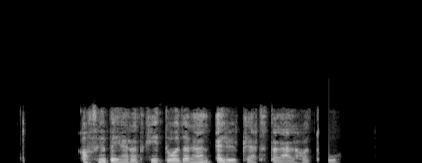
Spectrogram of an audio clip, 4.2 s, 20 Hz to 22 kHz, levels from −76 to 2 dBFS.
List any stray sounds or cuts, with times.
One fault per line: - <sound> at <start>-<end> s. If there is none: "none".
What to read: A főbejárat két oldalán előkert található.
- dropout at 3.2-3.3 s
